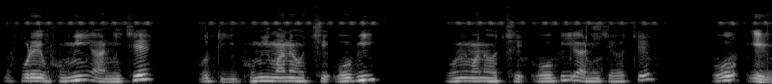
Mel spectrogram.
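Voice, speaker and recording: A man teaching a math lesson, slowly repeating each step and asking questions he answers himself. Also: fairly high pitch. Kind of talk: classroom-style lesson.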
